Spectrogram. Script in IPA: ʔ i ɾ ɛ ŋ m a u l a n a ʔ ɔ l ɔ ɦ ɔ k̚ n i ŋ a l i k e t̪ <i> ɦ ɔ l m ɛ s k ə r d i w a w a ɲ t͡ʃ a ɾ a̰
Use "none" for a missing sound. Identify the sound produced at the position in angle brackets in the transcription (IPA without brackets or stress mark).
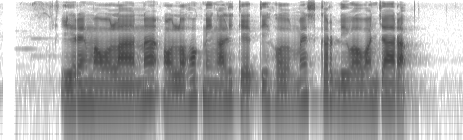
i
